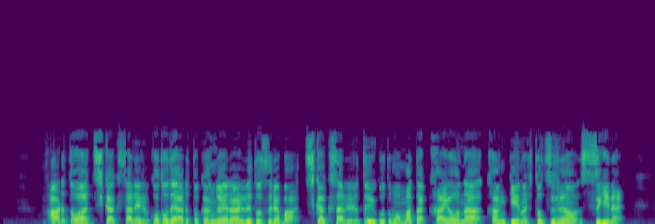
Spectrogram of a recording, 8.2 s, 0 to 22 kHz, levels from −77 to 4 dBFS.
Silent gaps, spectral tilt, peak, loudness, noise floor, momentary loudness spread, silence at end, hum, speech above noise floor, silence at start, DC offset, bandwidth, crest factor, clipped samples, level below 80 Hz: none; -4 dB/octave; 0 dBFS; -14 LUFS; -62 dBFS; 4 LU; 0.4 s; none; 47 dB; 0.6 s; under 0.1%; 9.6 kHz; 14 dB; under 0.1%; -60 dBFS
